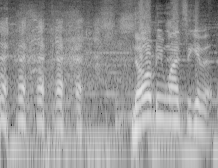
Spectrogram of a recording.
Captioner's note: audience laughing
